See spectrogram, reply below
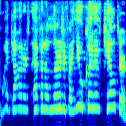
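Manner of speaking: play-acted, furious, irate, very high-pitched screaming. Telling a story about a customer at the counter: retelling an irate customer's scream. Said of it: "like like irate".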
